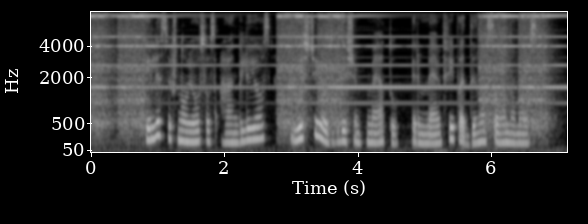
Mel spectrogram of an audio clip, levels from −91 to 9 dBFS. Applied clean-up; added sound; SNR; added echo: none; Telephone; 0 dB; none.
